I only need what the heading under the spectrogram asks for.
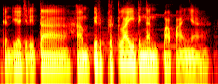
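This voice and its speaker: Male pastor, low voice, animated podcast storyteller who acts out quotes. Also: moderate pace, clean tone, faint music behind.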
